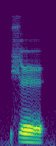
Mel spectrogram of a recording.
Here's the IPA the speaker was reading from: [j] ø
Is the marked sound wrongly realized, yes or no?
yes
